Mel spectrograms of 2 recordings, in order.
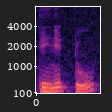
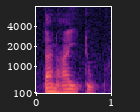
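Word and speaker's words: Tianhe-2: तो student first one हमारा है, वैसे तो इसको बोलते हैं तीने टू, लेकिन तन्हाई बहुत से वर्ड इसको प्रोनाउंसिएट करते हैं, बहुत से स्टूडेंट इसको प्रोनाउंसिएट करते हैं तन्हाई टू। तन्हाई नहीं है, तीने टू बोला जाता है, तीने सेकेंड।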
